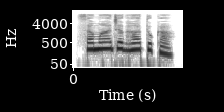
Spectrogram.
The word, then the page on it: ಸಮಾಜಘಾತುಕ: Kannada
